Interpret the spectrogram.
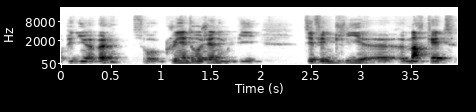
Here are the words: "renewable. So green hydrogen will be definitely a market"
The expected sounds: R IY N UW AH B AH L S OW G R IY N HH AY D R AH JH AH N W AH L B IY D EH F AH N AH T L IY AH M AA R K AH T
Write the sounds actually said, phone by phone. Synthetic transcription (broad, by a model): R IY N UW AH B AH L S OW G R IY N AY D R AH ZH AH N W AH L B IY D EH F AH N AH T L IY AH M AA R K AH T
